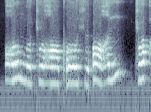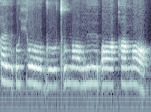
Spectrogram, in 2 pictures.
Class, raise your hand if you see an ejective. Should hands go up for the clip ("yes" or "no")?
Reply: yes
